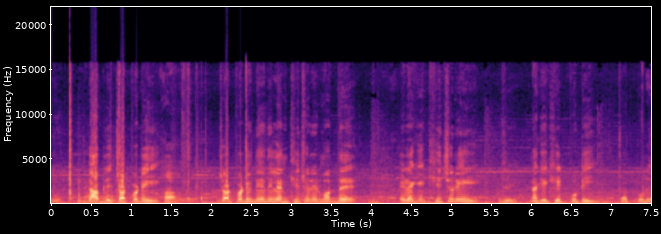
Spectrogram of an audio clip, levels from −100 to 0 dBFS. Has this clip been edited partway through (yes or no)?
no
